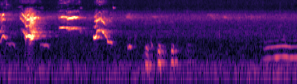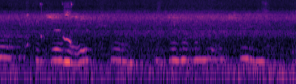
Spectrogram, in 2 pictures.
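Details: Four-week-old Dogo Canario puppies: a few loud, sharp yelps in the first two seconds, then soft, wavering whines that rise and fall in pitch, continuing in short drawn-out runs to the end.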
